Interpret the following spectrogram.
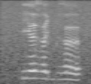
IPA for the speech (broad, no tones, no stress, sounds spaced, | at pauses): j ɘ ɦ ɵ i̯ bʱ ɵ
